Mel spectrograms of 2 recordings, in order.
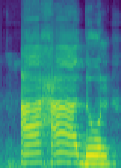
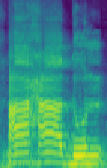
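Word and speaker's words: أَحَدٌ: দাল দুই পেশ দুন আহাদুন স্মরণ রাখবেন এরকম হা গুলো উচ্চারণ করার সময় গলার মাঝখান থেকে বাতাস বের হবে পড়ুন আহাদুন তানবিনের উচ্চারণটা বাংলায় শেষে দন্তন না উচ্চারণ হবে পড়ুন আহাদুন আরো একবার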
